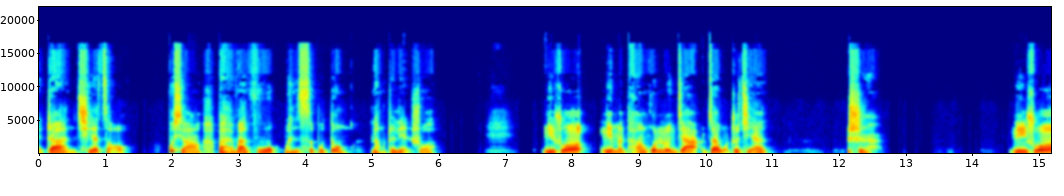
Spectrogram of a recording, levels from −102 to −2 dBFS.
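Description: Nothing goes wrong anywhere in this bit of speech, so there's no technical fault to point to at any moment.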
